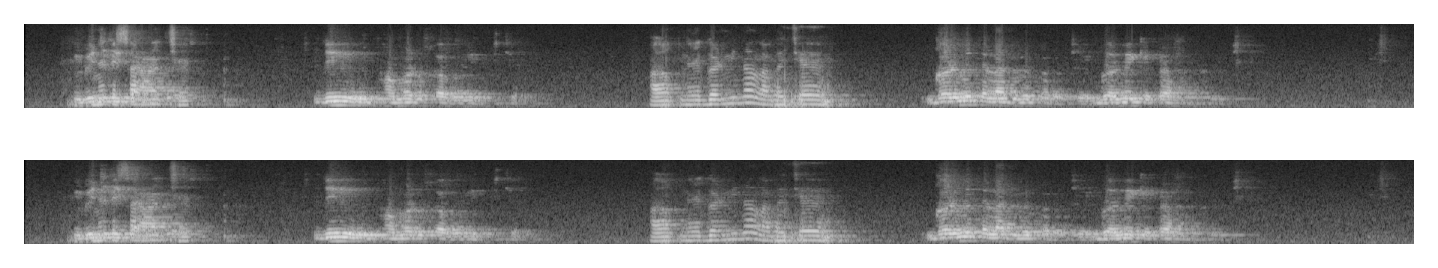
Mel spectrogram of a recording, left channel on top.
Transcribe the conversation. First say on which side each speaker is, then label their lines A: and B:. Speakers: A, on the left; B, on the left.
A: अपने
B: बिजली
A: के सब
B: तऽ
A: नीक
B: आ गेल छै जी हमरो सब निक छै
A: आ अपने गर्मी ना लागै छै
B: गर्मी तऽ लागबे पड़ैत छै गर्मी के लागै छै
